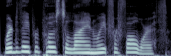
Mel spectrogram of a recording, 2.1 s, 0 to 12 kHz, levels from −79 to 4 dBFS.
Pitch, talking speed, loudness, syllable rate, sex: 235 Hz, 280 wpm, -16 LUFS, 6.9 syllables/s, female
